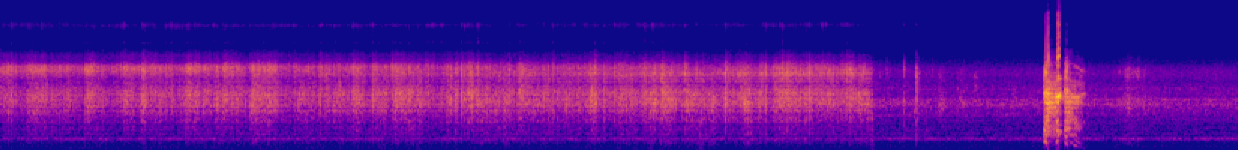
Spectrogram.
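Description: Electric arc welding on steel: the arc's steady crackling sizzle as a weld bead is laid, cutting off suddenly about three-quarters of the way through. A steady low hum runs underneath, and near the end there is one loud knock.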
